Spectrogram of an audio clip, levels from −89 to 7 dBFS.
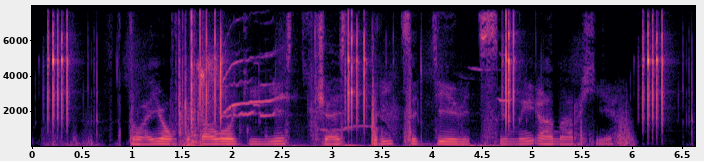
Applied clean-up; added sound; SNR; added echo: none; Squeak + Ratchet, pawl / Tools; -2 dB; none.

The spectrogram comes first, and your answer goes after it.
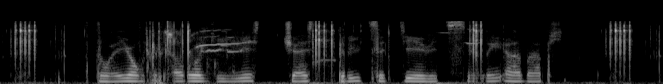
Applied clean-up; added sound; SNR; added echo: neural diffusion model UNIVERSE++.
